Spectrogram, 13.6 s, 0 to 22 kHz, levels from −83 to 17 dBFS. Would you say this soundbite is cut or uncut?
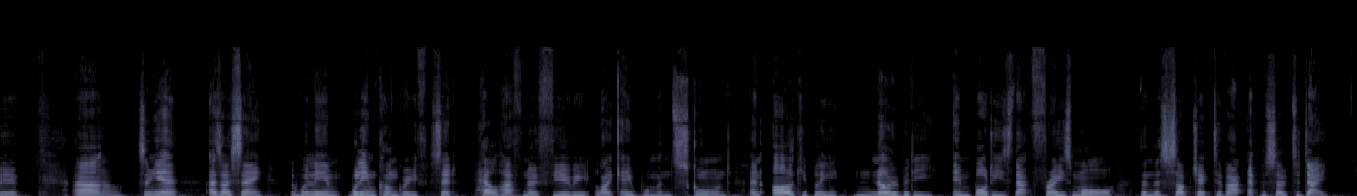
cut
